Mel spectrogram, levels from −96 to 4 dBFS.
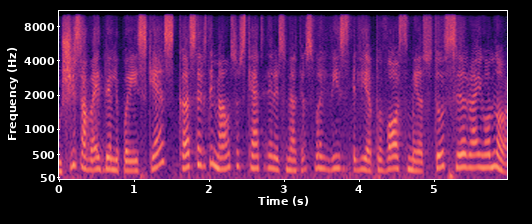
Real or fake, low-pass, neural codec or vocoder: fake; 9.9 kHz; codec, 16 kHz in and 24 kHz out, 0.6 kbps, FocalCodec, streaming, 2048 codes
